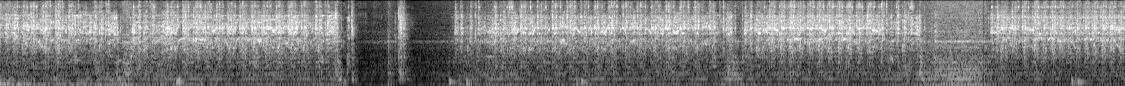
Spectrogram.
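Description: An industrial sewing machine runs in a clothing workshop, giving a continuous mechanical whirr with a brief dip and pause near the middle before it resumes at the same steady level.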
